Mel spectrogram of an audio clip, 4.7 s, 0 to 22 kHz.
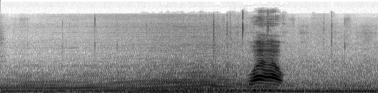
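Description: A 2.5-litre Busso V6 in an Alfa Romeo 156 idles with a deep, steady hum, then gives one sharp rising rev near the end before settling back, with a brief exclaimed word from a person.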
